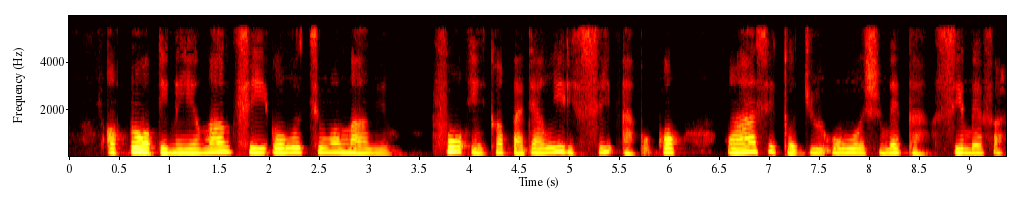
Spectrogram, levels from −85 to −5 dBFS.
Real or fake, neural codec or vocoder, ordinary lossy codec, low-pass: fake; codec, 24 kHz, 0.9 kbps, WavTokenizer, medium music audio release; none; 5.4 kHz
